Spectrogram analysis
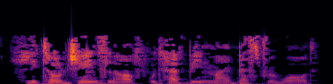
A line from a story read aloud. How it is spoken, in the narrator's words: he answered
